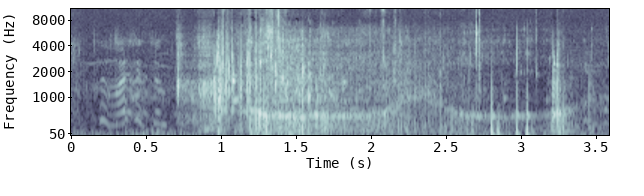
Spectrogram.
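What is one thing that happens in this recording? Water churns and splashes close by.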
